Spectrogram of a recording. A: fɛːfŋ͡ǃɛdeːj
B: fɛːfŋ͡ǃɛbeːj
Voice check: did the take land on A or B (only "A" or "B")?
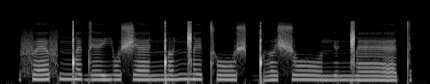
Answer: A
